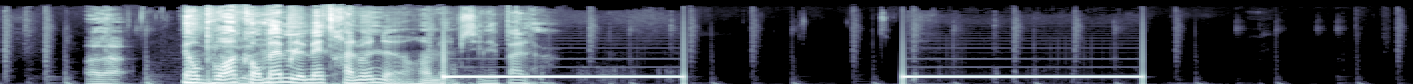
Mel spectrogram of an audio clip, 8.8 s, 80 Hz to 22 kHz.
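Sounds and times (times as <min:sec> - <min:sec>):
speech: 0:00.5 - 0:03.5
ringback tone of an unanswered telephone call: 0:02.8 - 0:04.3, 0:05.6 - 0:07.2.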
